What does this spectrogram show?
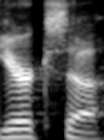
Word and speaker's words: Yerxa: We have Jessie Yerxa on the show. Did I pronounce your last name right?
